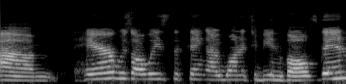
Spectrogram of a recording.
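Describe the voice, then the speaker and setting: In a French accent, a woman speaks with a bright, sharp tone at a fairly high pitch. Her pace is moderate and her intonation fairly even. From Quebec. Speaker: entrepreneur. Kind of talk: casual chat. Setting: video call.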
